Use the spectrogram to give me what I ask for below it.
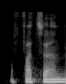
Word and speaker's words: Foshan: a little bit in Foshan in China. Fatsan is how you say it over there.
